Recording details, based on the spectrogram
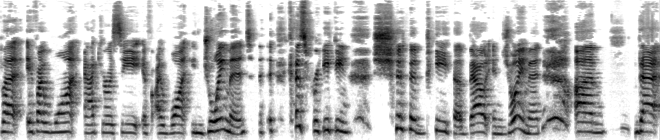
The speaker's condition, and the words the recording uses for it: Stuttering. So you're just going to have to wait for all the brilliant things that I have to say.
